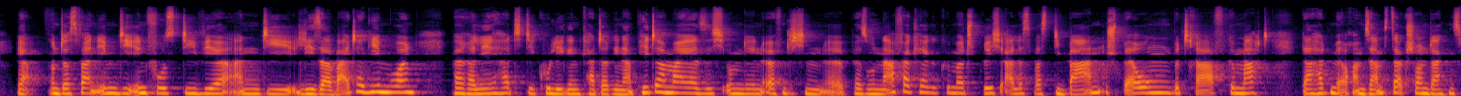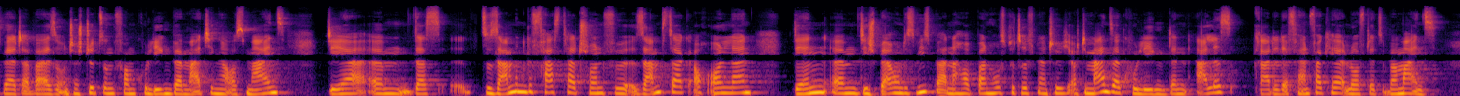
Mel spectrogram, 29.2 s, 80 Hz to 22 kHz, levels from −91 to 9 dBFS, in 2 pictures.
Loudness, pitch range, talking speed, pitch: -18 LUFS, 190-225 Hz, 165 wpm, 205 Hz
